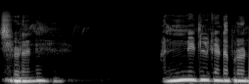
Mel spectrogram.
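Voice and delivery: normal talking voice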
